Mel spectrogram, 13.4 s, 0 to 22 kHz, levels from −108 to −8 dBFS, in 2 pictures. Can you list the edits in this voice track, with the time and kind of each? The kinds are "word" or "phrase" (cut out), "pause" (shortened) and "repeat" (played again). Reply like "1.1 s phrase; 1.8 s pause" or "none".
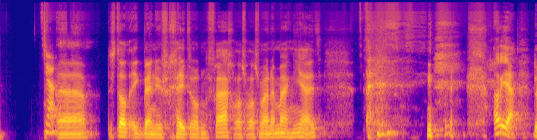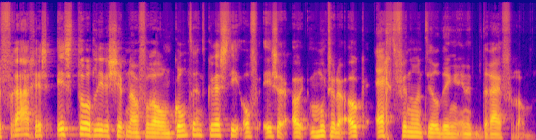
1.3 s pause; 3.1 s repeat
